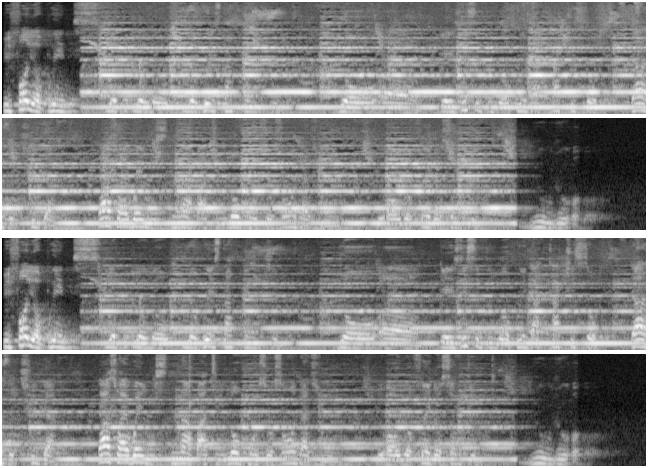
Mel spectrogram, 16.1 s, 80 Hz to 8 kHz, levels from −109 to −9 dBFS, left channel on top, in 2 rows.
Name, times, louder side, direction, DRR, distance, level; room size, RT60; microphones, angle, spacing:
voice 1, 0.0-3.5 4.2-7.5 7.9-8.7 9.2-12.3 12.7-14.1 14.6-15.3, right 1 dB, 25° right, 5 dB, 1.8 m, -25 dB
sound 1, 1.0-14.5, left 6 dB, 75° left, 1.0 m, -19 dB
27.5 x 25.5 x 7.0 m, 0.69 s
head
